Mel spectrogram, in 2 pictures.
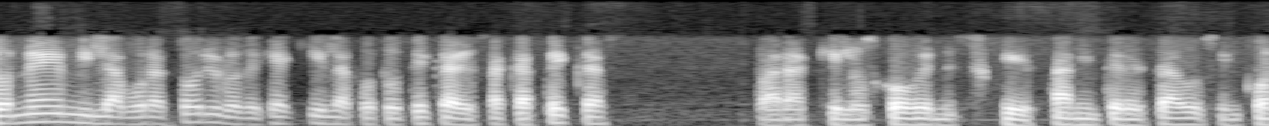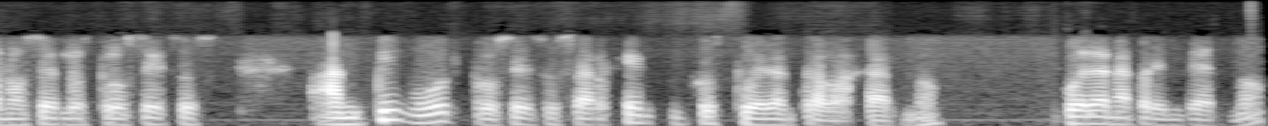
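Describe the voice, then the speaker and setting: His loudness swings widely as this man talks at a moderate pace, with a medium pitch and ordinary pitch variation. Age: 60s. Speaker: photojournalist. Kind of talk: interview. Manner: hesitant, with fillers.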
